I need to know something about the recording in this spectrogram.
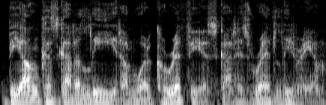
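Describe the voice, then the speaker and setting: An actor playing a wry, roguish middle-aged man in a video game, with a gravelly voice and a sardonic, conversational delivery. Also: a bass voice, very animated, moderate pace, fairly bright tone, a little hiss or hum, full character voice. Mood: matter-of-fact.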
